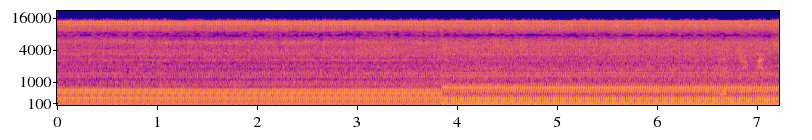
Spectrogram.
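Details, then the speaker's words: Harbor Freight Central Pneumatic air compressor after a top-end rebuild: even, fast piston thump at about four beats a second with a steady hum as it builds pressure. It formerly stalled at 35-40 psi with weird noises; now it reaches cut-off quickly. "It's already going a lot higher up in pressure. As you can see, it just went straight up to where it's supposed to be, turned off, everything worked good."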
